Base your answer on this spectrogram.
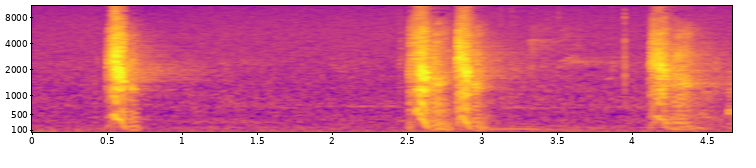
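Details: Green monkey male calling at Novosibirsk Zoo, 13 June 2023: abrupt, sneeze-like harsh barks, one single, then a quick double, then another, in a quiet enclosure; the leader's cry signals danger to the group.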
